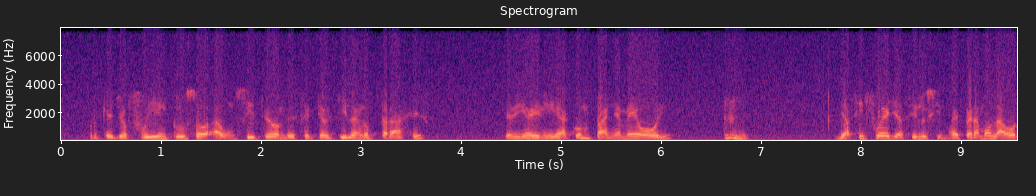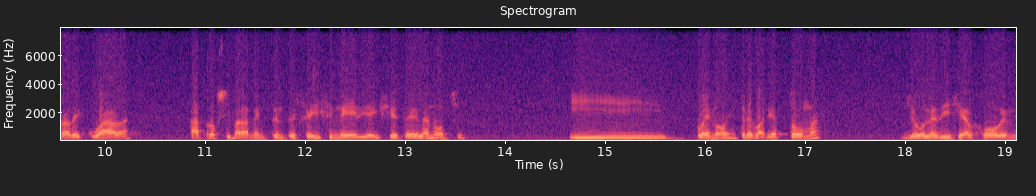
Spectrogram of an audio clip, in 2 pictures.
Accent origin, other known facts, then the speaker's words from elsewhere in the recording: Coro, Falcón, Venezuela; born there; Yo nací aquí en Coro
